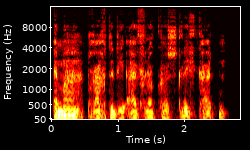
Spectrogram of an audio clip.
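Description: A man reading a novel aloud with calm, measured storytelling. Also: a bass voice, breathy edge. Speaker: narrator. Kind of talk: audiobook narration.

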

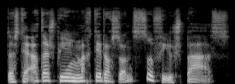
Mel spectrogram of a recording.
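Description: A man's voice: a little high, expressive, fairly quick, dry recording, studio quality, pitched above the performer's own voice. A man reading aloud, voicing a concerned adult woman who keeps probing a teenager with questions. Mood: coaxing.

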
